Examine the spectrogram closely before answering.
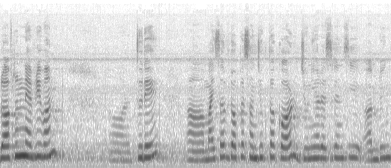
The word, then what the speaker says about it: Sanjukta: Sanjukta, you pronounce J or you don't pronounce J, like in Spanish? Pronounce. Due to tuberculosis. Yes, start. Good afternoon, everyone. Today, myself, Dr. Sanjukta Kaur, junior residency.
